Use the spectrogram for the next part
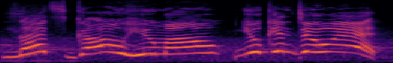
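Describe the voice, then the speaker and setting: Audio drama casting: woman as a loyal, excitable high school girl, high voice with big swings. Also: takes it slowly, a little hiss or hum, full character voice. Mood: cheering.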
